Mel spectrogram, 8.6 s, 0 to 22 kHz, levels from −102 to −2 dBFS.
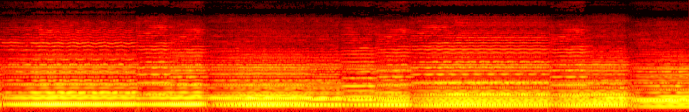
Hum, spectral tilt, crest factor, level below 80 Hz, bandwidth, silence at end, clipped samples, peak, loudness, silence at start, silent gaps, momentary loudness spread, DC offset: none; -7 dB/octave; 14 dB; -66 dBFS; 12 kHz; 0 s; under 0.1%; -10 dBFS; -24 LUFS; 0 s; none; 5 LU; under 0.1%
